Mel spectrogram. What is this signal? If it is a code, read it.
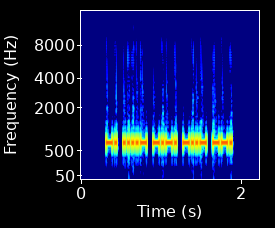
Morse code, heard as a keyed tone, about 46 wpm, 700 Hz. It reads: N4CXG
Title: USA Call Signs - 5 Characters - Repeated 3x - 45wpm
